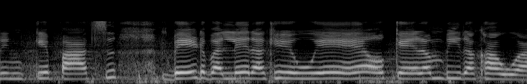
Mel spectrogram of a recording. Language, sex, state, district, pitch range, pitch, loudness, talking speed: Hindi, female, Bihar, Gopalganj, 260-280 Hz, 270 Hz, -26 LUFS, 150 wpm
